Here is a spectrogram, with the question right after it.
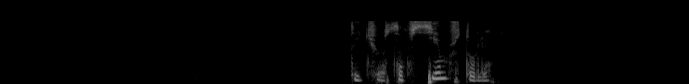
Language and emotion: Russian, angry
